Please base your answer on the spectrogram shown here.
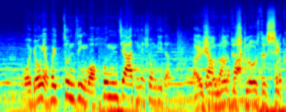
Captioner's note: people speaking Chinese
